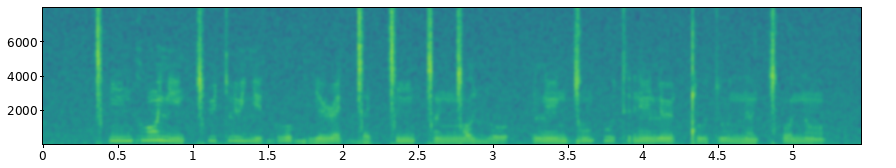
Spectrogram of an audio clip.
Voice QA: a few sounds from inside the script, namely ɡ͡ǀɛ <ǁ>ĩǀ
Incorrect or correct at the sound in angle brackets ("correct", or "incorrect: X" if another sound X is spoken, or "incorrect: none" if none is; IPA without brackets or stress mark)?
incorrect: ǀ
